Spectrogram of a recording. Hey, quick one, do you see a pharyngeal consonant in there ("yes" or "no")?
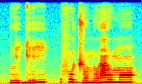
no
